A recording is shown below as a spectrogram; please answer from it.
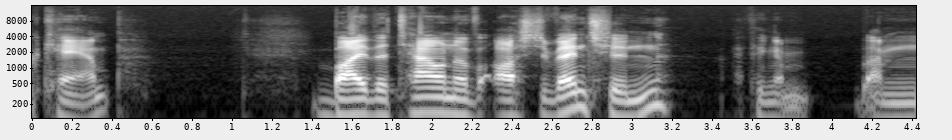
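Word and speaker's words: Oświęcim: The Nazis are building a labor camp by the town of Oswiecim. I think I'm not pronouncing that correctly.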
